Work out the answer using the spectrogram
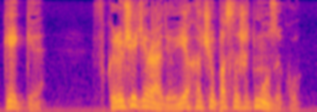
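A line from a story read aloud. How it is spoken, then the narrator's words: Distracted grumble. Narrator (Russian): буркнул Рохас, желая отвлечься от груза неприятных мыслей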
